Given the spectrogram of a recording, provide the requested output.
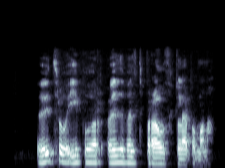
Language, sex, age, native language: Icelandic, male, 20-29, Icelandic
